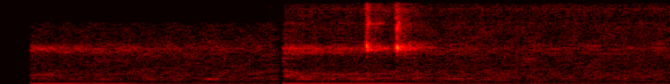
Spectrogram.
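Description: Near silence: a faint steady low hum, with two quick soft clicks of a computer mouse a little past one second in.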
